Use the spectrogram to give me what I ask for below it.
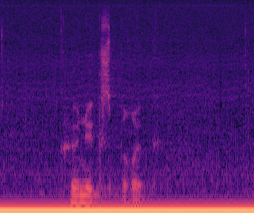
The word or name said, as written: koenigsbrueck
